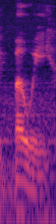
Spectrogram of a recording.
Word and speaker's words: Bowie: I would say Bowie, like David Bowie.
